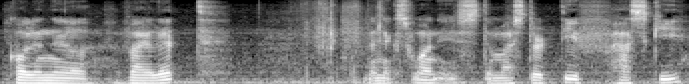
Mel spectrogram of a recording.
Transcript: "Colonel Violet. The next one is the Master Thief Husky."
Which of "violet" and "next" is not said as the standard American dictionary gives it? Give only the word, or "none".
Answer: none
